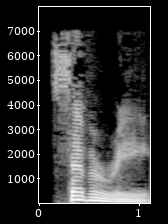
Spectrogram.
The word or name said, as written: severy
